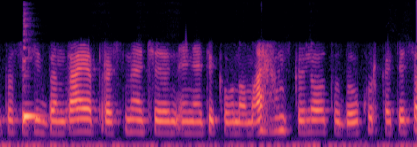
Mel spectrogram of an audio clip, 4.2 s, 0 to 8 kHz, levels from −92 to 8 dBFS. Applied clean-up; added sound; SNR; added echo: none; Cowbell; -1 dB; none.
